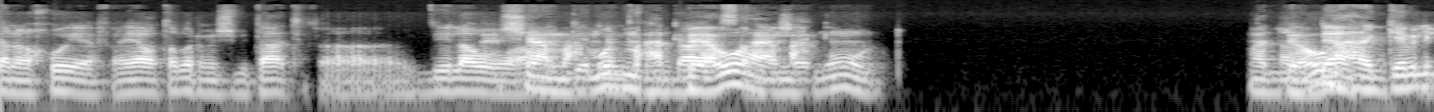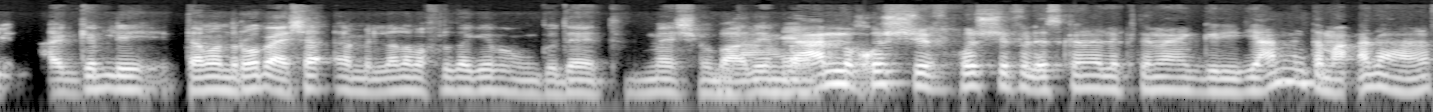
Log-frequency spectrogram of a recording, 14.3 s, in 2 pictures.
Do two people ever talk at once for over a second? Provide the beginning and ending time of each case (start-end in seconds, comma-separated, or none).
2.4-4.2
